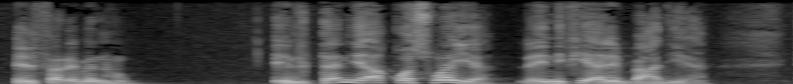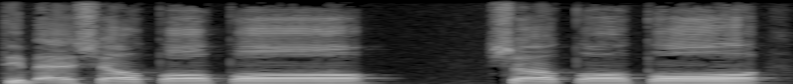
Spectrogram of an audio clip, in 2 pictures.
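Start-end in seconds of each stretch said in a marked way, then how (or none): 4.4-7.8 شططا drawn out slowly with a full, heavy ṭāʾ; correct shatata. Shown as a demonstration. Teacher demonstrating شططا slowly to students. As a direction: stretch شططا slowly, pressing both ṭāʾ sounds. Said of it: "ما قولش شططا".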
